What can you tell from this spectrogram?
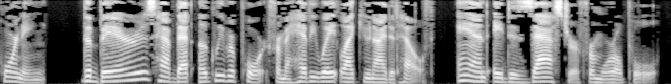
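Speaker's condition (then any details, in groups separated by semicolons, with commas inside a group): No condition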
